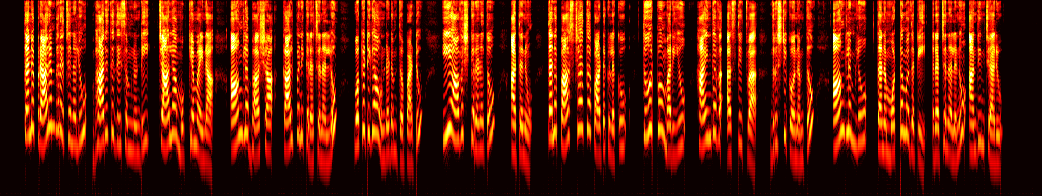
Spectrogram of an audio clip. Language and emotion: Telugu, neutral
